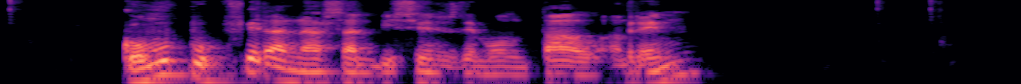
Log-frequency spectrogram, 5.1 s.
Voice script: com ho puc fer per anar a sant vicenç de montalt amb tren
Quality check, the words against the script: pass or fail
fail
